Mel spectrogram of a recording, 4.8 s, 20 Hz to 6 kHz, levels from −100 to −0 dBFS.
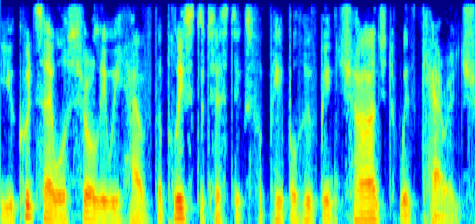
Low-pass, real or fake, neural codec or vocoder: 5.4 kHz; real; none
